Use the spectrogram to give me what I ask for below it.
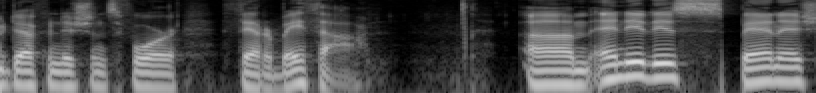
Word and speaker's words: cerveza: Sometimes in Spanish they use a b sound, a b sound instead of a v. Cerveza. Or you can, if you're real Spanish, you'd say cerveza. Cerveza, with a little bit of a lisp.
